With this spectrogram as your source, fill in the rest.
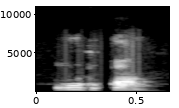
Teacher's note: Orqan sözü vurğu əvvələ düşür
